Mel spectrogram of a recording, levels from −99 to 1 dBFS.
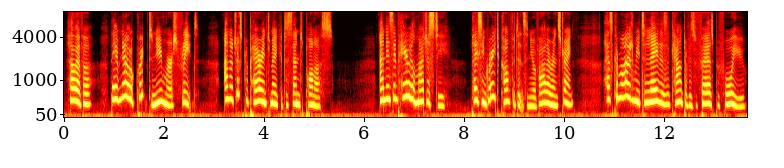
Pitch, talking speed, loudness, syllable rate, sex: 305 Hz, 185 wpm, -17 LUFS, 6.4 syllables/s, female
